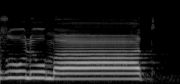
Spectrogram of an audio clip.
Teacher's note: تاؤں نہیں پڑھنا، تیوں نہیں پڑھنا، توں کی آواز آئے گی کیونکہ دو پیش ہیں۔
